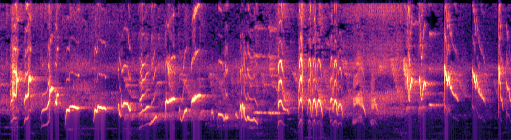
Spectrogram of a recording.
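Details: Merapi mountain white-eye of the Dakun kind, wild-caught and used as a tutor bird, pouring out a long, busy, high-pitched warble of quick chirps and slurred whistles, with only brief pauses.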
